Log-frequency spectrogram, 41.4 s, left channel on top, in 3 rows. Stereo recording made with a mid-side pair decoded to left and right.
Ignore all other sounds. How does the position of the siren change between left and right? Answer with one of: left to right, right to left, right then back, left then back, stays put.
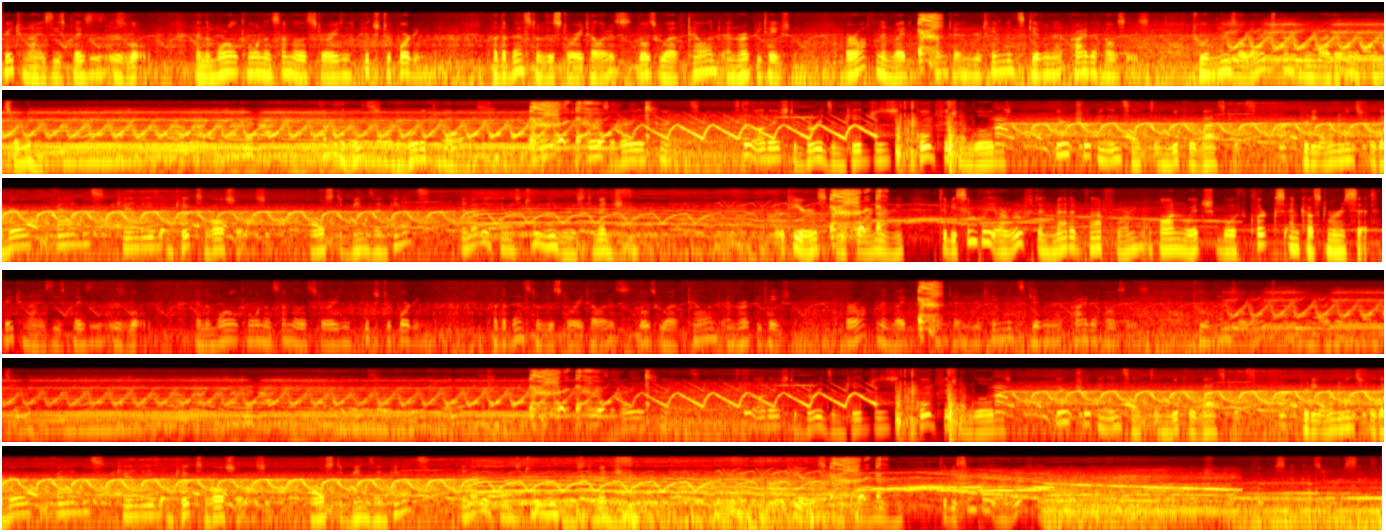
left to right.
